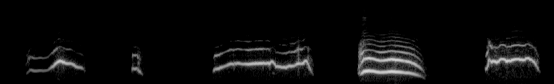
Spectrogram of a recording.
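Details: Zebra calling with a series of short, harmonic, barking whinny notes that rise and fall in pitch. Five separate bursts come over about five seconds, the loudest near the middle, against a clean, silent background.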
